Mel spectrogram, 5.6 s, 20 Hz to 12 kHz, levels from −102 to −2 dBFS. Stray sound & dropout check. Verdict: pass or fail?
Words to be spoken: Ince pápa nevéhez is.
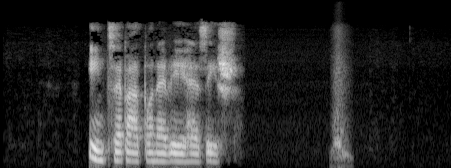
fail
